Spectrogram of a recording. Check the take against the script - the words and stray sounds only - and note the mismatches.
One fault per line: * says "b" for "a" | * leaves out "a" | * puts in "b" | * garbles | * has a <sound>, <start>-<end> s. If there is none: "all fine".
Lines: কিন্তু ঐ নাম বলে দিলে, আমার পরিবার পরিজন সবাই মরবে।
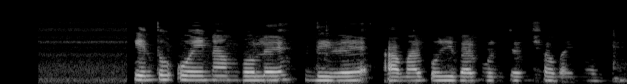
all fine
